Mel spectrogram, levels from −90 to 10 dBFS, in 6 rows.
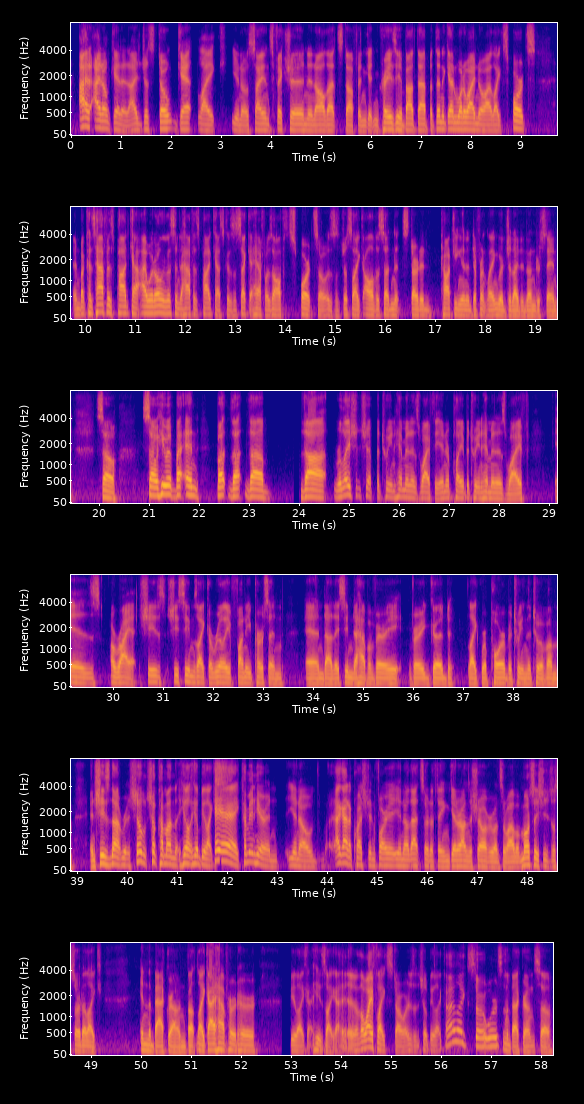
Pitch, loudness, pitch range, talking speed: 110 Hz, -19 LUFS, 105-130 Hz, 215 wpm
